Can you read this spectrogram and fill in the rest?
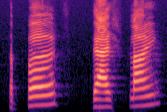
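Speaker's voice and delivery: slow, deliberate reading that leaves a gap for the verb; slow gapped reading. Shown as a demonstration. Teacher reads the gapped sentence slowly to pupils. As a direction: read it slowly and pause at the blank. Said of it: "let's read the sentence".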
